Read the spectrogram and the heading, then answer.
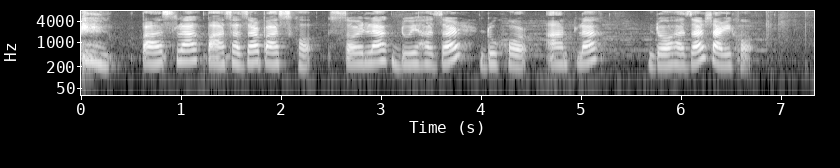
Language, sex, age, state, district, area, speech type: Assamese, female, 30-45, Assam, Jorhat, rural, spontaneous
